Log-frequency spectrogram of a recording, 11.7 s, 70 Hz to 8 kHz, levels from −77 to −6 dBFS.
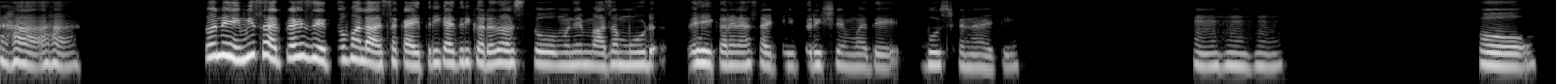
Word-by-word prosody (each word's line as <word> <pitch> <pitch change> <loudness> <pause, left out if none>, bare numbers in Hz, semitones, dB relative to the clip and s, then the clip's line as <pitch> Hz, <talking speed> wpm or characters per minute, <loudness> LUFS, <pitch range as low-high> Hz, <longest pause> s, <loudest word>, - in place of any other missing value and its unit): हां, 230 -4 -1
हां. 200 -1 -5 1.0
तो - - +7
नेहमी 340 -1 +8
सरप्राईज 315 -2 +5
देतो 280 -1 +2
मला. 275 -6 +5
असं 240 +4 -2
काहीतरी-काहीतरी 230 +3 0
करत 230 -2 0
असतो. 225 -2 -3
म्हणजे 210 +1 -4
माझा 200 +2 -3
मूड 215 +1 -2 0.3
हे 230 0 +4
करण्यासाठी, 205 -2 -5
परीक्षेमध्ये 195 -3 -8 0.2
बूस्ट 210 0 -5
करण्यासाठी. 185 -1 -10 1.3
हं, 200 -1 -6
हं, 195 -2 -5
हं. 195 +1 -11 1.5
हो. 200 -1 0
210 Hz, 120 wpm, -23 LUFS, 200-235 Hz, 1.5 s, नेहमी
